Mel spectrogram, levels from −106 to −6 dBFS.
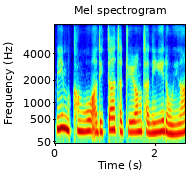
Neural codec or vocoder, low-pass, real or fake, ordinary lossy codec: codec, 16 kHz, about 1 kbps, DyCAST, with the encoder's durations; none; fake; none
